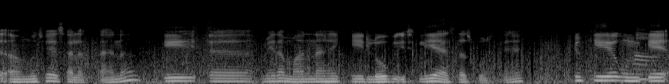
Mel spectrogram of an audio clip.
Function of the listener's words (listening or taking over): listening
